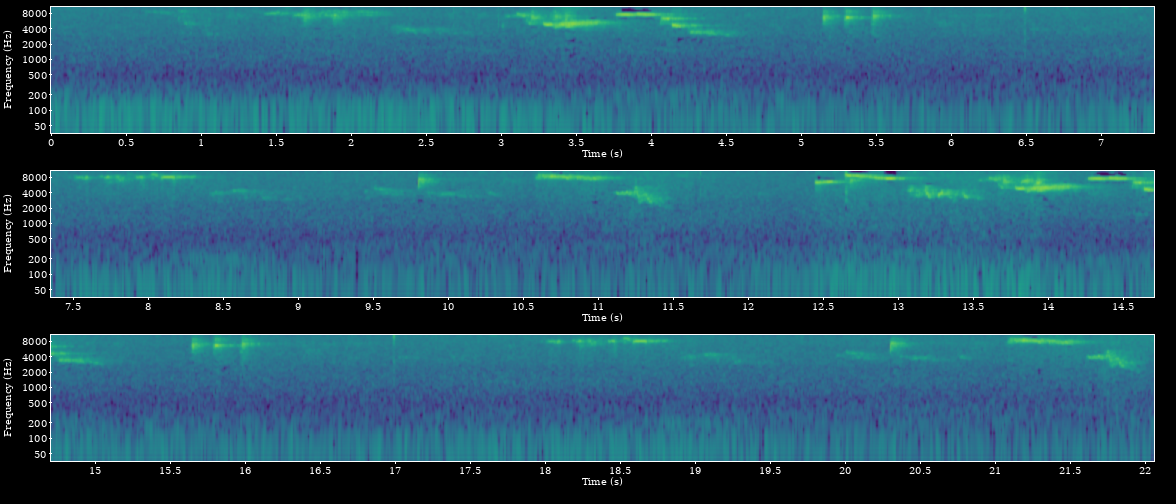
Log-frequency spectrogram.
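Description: Birds chirping and calling: scattered short, high notes, some sliding quickly downward, in flurries about three seconds in and again around the middle. A low steady rumble runs underneath.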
